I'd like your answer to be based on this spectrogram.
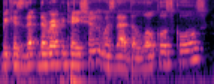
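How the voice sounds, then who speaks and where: A man's voice: mid-range voice, normal speed, darkish tone. A man in his early thirties who grew up in India, speaking as a guest in a casual conversation and thinking aloud with many fillers and restarts. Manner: thoughtful, with frequent fillers and restarts. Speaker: interview guest.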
